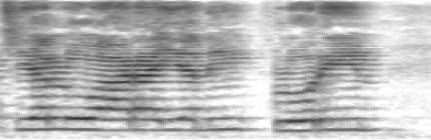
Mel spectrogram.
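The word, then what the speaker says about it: chlorine: देखेंगे अगला सी सी एओ आर आई यानी क्लोरीन टी सी के टेक ये सारे शब्द यानी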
